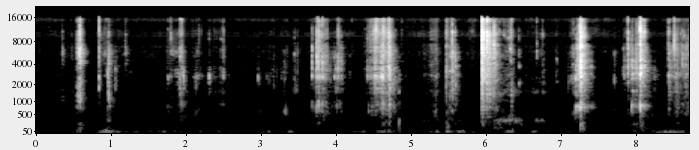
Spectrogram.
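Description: Small objects being handled: a scattered series of short clicks and rustles, the loudest about six and seven seconds in.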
